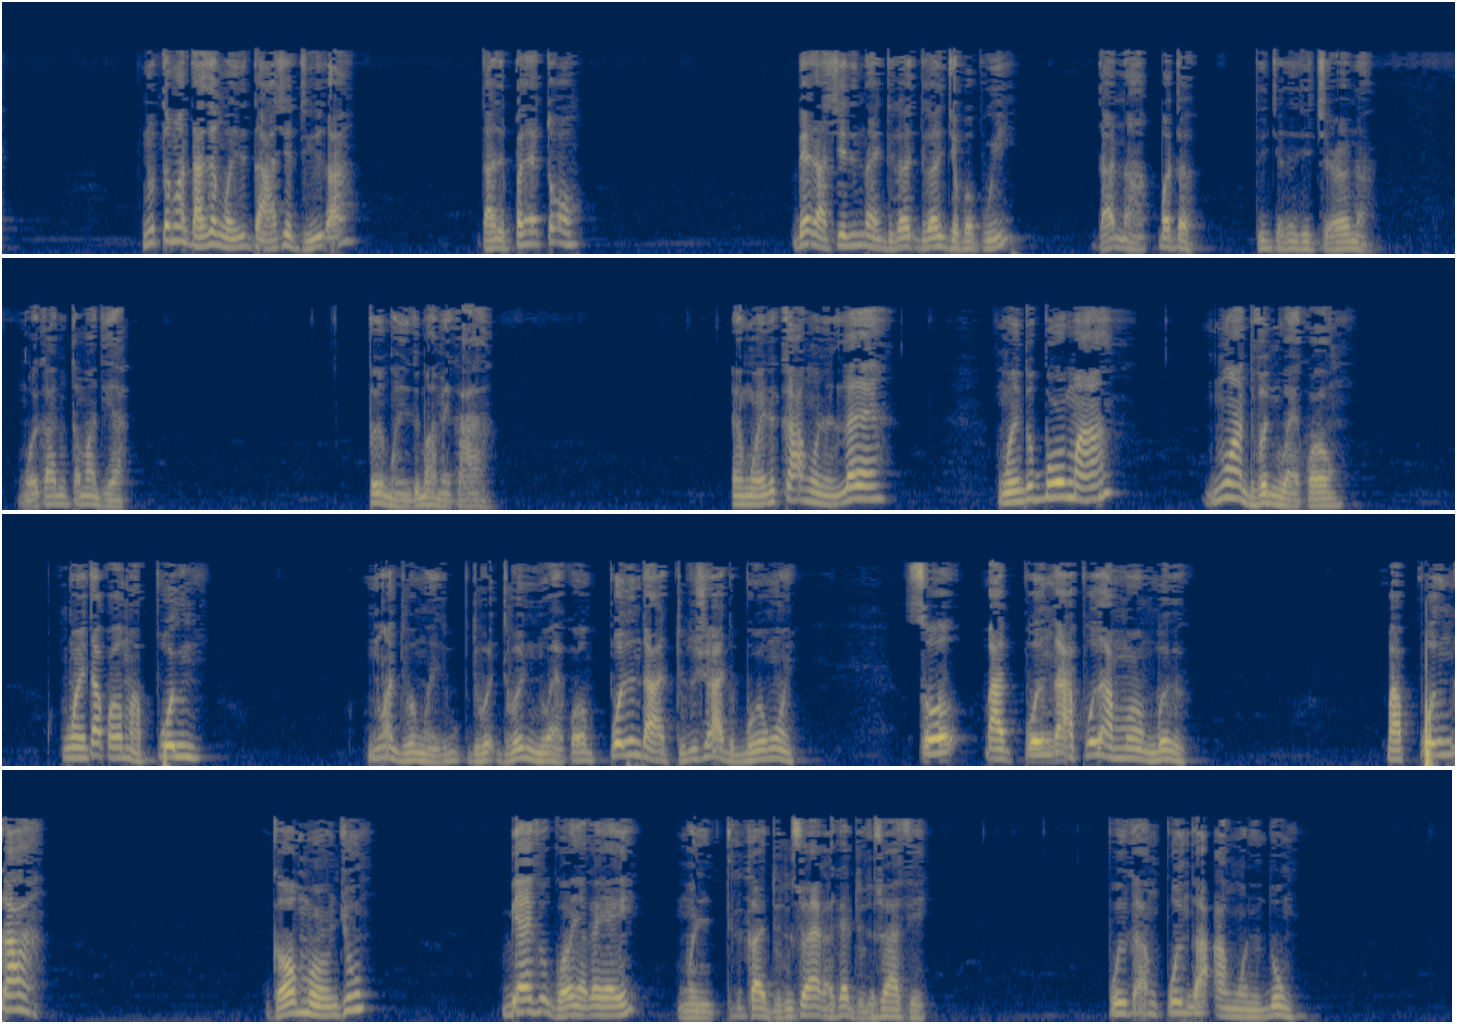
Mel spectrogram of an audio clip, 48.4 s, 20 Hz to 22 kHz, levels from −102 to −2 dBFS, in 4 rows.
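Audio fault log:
Throughout, AAC compression: The speech is plainly dulled, with a smeared, warbling texture on sibilants and sustained sounds. Nothing reaches above 10.2 kHz. The likely cause is AAC-LC coding at a low bitrate, something near 32 kbps, where the encoder drops the top band and quantises the rest coarsely to save bits. A spectrogram shows a hard, flat ceiling at 10.2 kHz, with patchy gaps and speckle in the upper bands below it.
18.61 s, pre-echo: A short hiss arrives just ahead of a sharp onset and spreads about 16 ms before it, so the attack sounds softened rather than crisp. The codec spreads the coding noise for the loud attack across its whole transform block, including the quiet moment before the attack begins. On the waveform, low-level fuzz rises before the transient's edge. A spectrogram shows a thin, broadband smear leading into the onset.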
